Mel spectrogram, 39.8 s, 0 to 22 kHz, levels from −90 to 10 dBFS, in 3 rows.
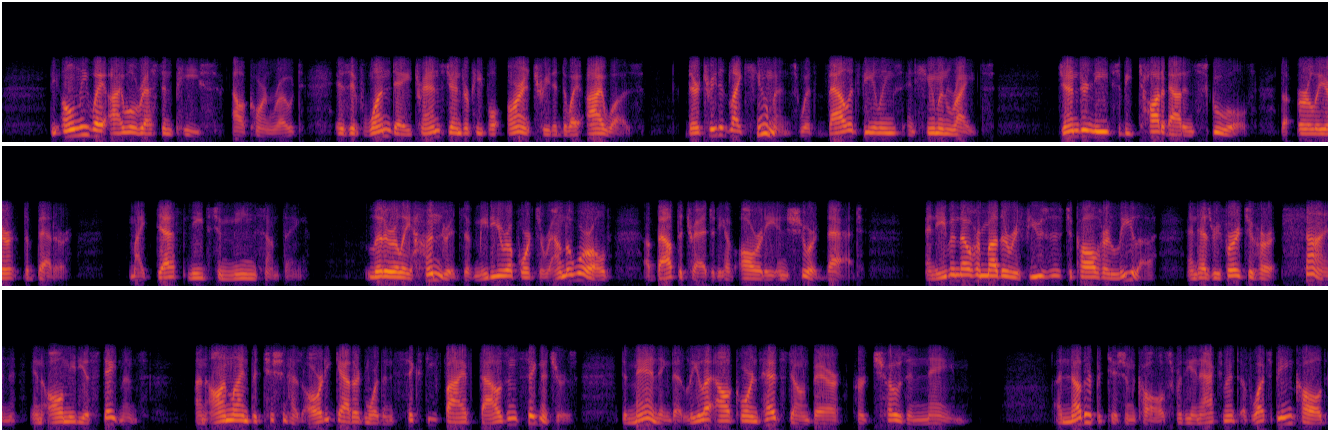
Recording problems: phone-call audio; poor line; nothing above 4 kHz

